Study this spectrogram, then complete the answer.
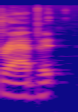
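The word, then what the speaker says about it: rarebit: Rare bit. But I believe it's pronounced rabbit.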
